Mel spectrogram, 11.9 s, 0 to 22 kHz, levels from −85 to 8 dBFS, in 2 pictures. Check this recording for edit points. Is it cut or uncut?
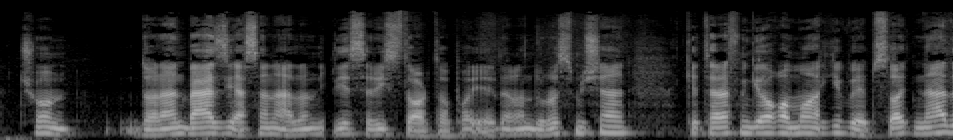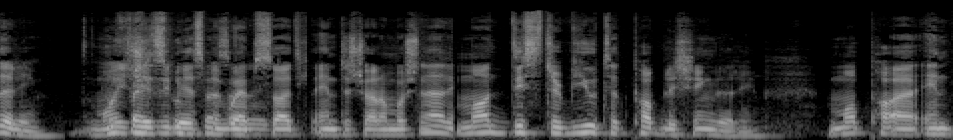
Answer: cut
